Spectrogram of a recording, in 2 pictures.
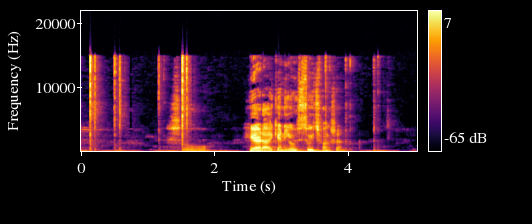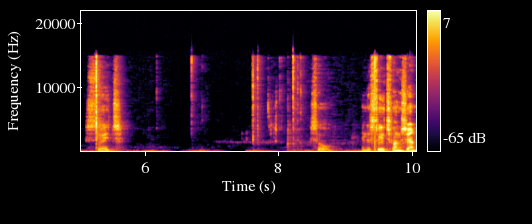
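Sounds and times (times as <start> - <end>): computer clicks: 0.0 - 1.8
low steady hum: 0.0 - 10.0.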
